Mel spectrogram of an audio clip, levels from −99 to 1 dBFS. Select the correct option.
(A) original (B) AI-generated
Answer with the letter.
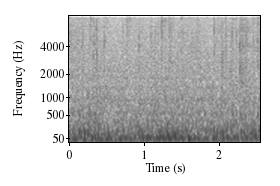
B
